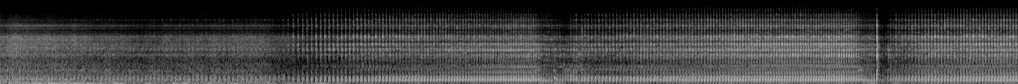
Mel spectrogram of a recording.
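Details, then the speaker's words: 150cc shifter kart single-cylinder engine on its first test drive: ragged revving with brief stumbles, running lean. "so foreign you can really hear how it's running lean"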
